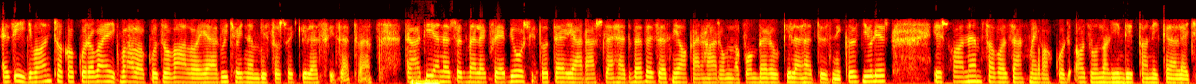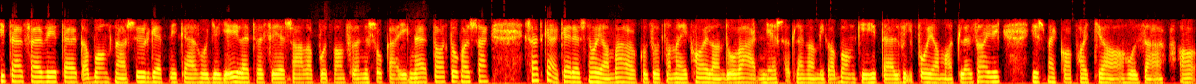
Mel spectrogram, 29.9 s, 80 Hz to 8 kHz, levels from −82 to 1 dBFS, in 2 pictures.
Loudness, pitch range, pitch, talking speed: -18 LUFS, 145-165 Hz, 155 Hz, 150 wpm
